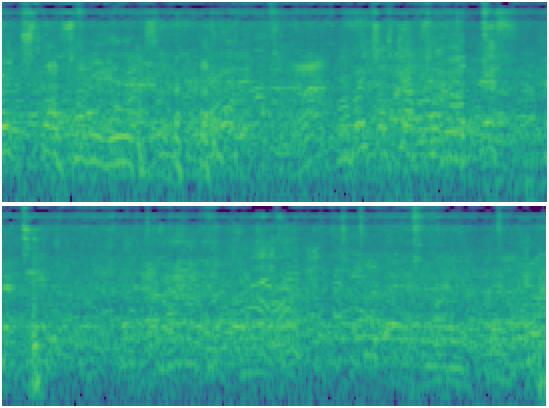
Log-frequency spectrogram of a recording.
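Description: Crowd chatter: many people talking over one another, with a few short glass clinks around the middle.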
